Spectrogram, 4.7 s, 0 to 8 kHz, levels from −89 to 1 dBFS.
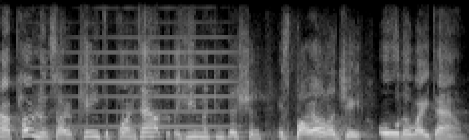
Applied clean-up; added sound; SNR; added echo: none; Bowed string instrument; 18 dB; none.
